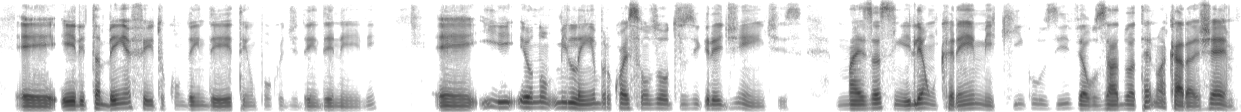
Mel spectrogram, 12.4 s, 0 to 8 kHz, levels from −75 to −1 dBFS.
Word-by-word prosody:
Eh, 85 Hz, -2 st, +3 dB
ele 100 Hz, +1 st, +4 dB
também 115 Hz, +2 st, +2 dB
é 130 Hz, -, -1 dB
feito 105 Hz, -7 st, -4 dB
com 100 Hz, -1 st, -22 dB
dendê, 90 Hz, -2 st, -2 dB
tem 90 Hz, -, -11 dB
um 90 Hz, -, -18 dB
pouco 90 Hz, +1 st, -22 dB
de 90 Hz, +1 st, -21 dB
dendê 85 Hz, +1 st, -6 dB
nele. 80 Hz, -3 st, -13 dB, 0.6 s
Eh, 90 Hz, -1 st, +2 dB
e 275 Hz, 0 st, -3 dB
eu 135 Hz, -1 st, +2 dB
não 135 Hz, -1 st, -4 dB
me 135 Hz, +2 st, -4 dB
lembro 120 Hz, -1 st, 0 dB
quais 120 Hz, -1 st, +2 dB
são 115 Hz, -, +2 dB
os 115 Hz, +1 st, -9 dB
outros 115 Hz, -1 st, -5 dB
ingredientes, 110 Hz, -, -5 dB, 0.3 s
mas, 105 Hz, +2 st, +1 dB
assim, 115 Hz, -4 st, 0 dB
ele 100 Hz, +5 st, +3 dB
é 125 Hz, -, +5 dB
um 110 Hz, -4 st, -9 dB
creme 100 Hz, 0 st, 0 dB
que -, -, -13 dB
inclusive 115 Hz, +1 st, -10 dB
é -, -, +4 dB
usado 100 Hz, +2 st, 0 dB
até 105 Hz, -, -1 dB
no -, -, -7 dB
acarajé. 105 Hz, +6 st, +4 dB
105 Hz, 180 wpm, -26 LUFS, 90-115 Hz, 0.6 s, é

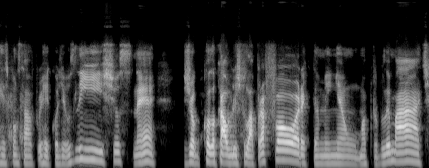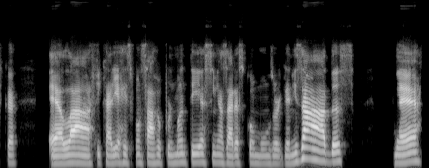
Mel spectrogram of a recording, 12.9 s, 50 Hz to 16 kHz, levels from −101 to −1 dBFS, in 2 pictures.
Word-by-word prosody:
responsável 130 Hz, -1 st, -12 dB
por -, -, -14 dB
recolher 120 Hz, 0 st, -14 dB
os 135 Hz, +8 st, -16 dB
lixos, 165 Hz, -5 st, -6 dB
né, 135 Hz, +5 st, -1 dB, 0.4 s
jo 130 Hz, 0 st, -4 dB
colocar 140 Hz, -1 st, +4 dB
o 130 Hz, -, -5 dB
lixo 130 Hz, +2 st, -8 dB
lá 120 Hz, -2 st, 0 dB
para 150 Hz, -, -2 dB
fora, 165 Hz, -3 st, +3 dB
que -, -, -36 dB
também 125 Hz, 0 st, -12 dB
é 120 Hz, -, -5 dB
uma 120 Hz, 0 st, -13 dB
problemática. 145 Hz, +2 st, -1 dB, 0.5 s
Ela 125 Hz, 0 st, +5 dB
ficaria 125 Hz, 0 st, -4 dB
responsável 130 Hz, -1 st, -5 dB
por 130 Hz, 0 st, -14 dB
manter, 140 Hz, +1 st, -8 dB
assim, 140 Hz, 0 st, -10 dB
as 130 Hz, 0 st, -9 dB
áreas 125 Hz, +1 st, -2 dB
comuns 125 Hz, -1 st, -14 dB
organizadas, 150 Hz, +4 st, +3 dB, 0.6 s
né. 135 Hz, +5 st, +6 dB
135 Hz, 135 wpm, -23 LUFS, 125-150 Hz, 0.6 s, né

